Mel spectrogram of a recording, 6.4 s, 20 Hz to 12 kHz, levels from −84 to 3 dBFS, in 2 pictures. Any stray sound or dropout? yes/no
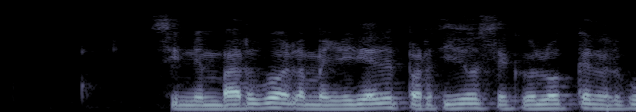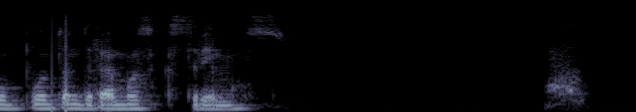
yes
